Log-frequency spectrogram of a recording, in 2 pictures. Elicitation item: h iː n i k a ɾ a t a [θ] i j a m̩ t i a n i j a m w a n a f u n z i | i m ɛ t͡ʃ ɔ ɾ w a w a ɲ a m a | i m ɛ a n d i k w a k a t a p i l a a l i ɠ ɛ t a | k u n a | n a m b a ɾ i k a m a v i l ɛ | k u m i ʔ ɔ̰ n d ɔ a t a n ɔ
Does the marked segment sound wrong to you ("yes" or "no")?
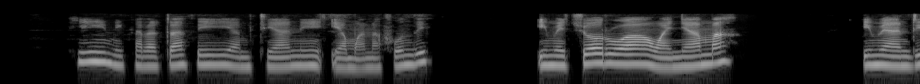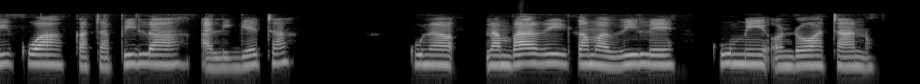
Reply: no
